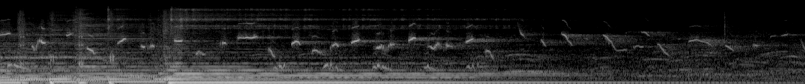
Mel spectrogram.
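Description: The song's closing chords on acoustic guitars and band, settling about two seconds in onto a long final chord that slowly fades away. Many songbird chirps, short rising and falling whistles, sound over it and continue as the music dies.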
